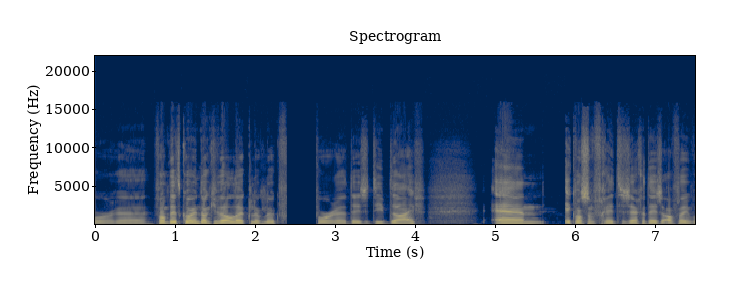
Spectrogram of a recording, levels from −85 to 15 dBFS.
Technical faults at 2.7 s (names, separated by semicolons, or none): rebuffering stall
